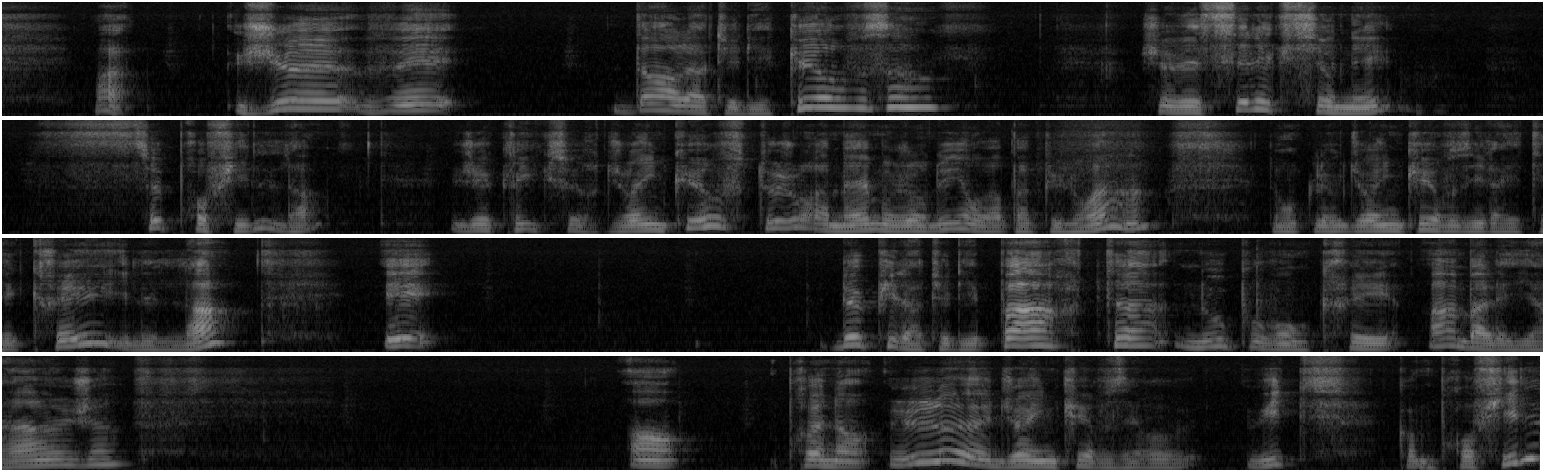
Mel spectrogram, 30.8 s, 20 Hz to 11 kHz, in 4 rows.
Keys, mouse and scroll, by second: 0.0-1.4 drag, 1.6 right click, 3.8 click, 4.9 click, 5.5-5.9 scroll up 2, 6.1 right click, 6.7 scroll up 1, 8.9 click, 11.0 click, 12.2-12.8 scroll down 2, 16.8-17.1 scroll down 2, 18.4 click, 19.6 click, 21.4-21.8 scroll down 2, 22.0 right click, 22.6 right click, 24.4 click, 26.5 click, 28.2 click, 30.3 click.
